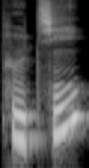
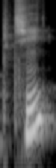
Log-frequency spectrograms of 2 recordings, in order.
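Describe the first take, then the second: First: The e in the first syllable is pronounced. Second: The e in the first syllable is dropped.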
